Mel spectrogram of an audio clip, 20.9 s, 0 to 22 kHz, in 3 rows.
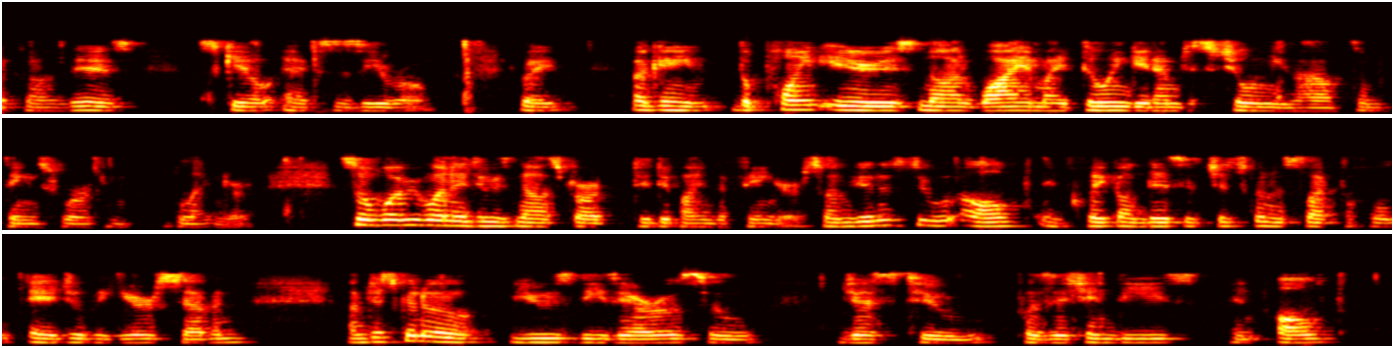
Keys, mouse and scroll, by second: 0.1-2.1 right drag, 1.0 s, 4.6-6.3 middle drag, 6.3 KP_3, 7.3 KP_1, 8.3 a, 9.2 KP_7, 11.6-13.4 right drag, 12.9-14.4 middle drag, 14.4 KP_7, 16.1-17.8 drag, 19.2-20.8 right drag, 20.7-20.8 drag.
